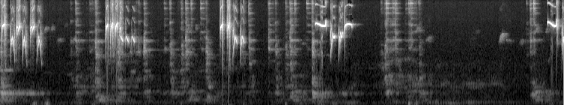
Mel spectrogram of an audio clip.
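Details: ['Lure song from a vocal cinereous tit: rapid groups of three or four shrill, buzzy whistled notes, then a curling descending whistle phrase, with quiet pauses between bursts.']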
